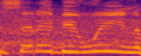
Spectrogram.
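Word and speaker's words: Serie Bwin: Si legge Serie B-Win, ma è un vero e proprio antipasto di Serie A.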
